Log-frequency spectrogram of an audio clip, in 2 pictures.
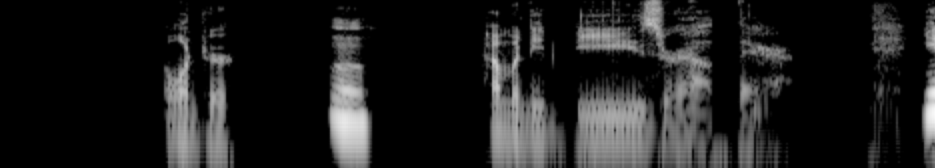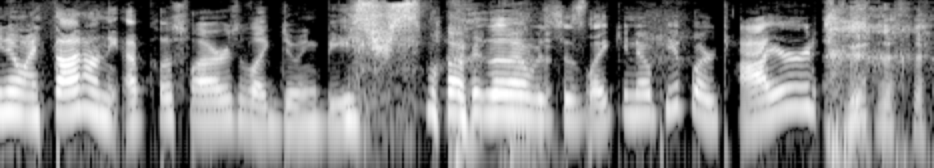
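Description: A woman talks calmly and closely into a microphone.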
